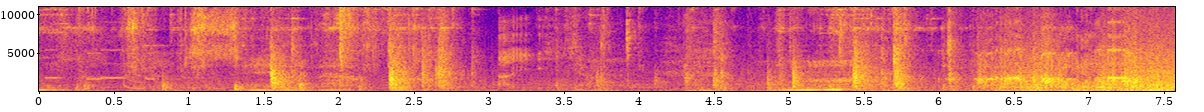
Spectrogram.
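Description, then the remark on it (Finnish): An old computer clatters and sputters, with irregular rapid clicks and rattles mixed with short whirring, beeping tones, growing into a steady mechanical chatter toward the end. “Nyt minä ymmärrän yskän. Sehän selvästi yskii.”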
